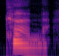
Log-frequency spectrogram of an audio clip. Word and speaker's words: can: So do gets the stress and can gets reduced to awah. It sounds like can.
